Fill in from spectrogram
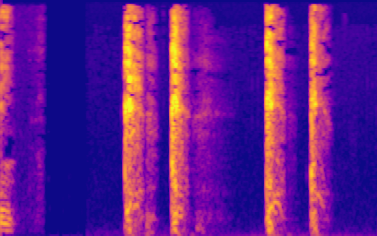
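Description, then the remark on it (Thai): Light, dry coughing: two quick pairs of short coughs with brief pauses between them, preceded by a soft breathy sound, and no talking. “เสียงไอนิดหน่อยคงกงเราพูดว่าคงกง”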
